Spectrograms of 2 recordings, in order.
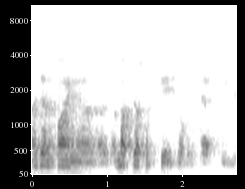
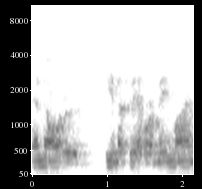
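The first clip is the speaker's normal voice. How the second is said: normal talking voice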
